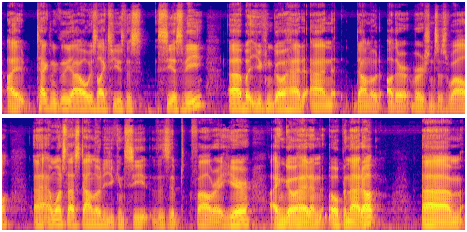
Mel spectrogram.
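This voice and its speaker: Smooth-voiced German data scientist. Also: male voice, lowish voice. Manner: relaxed, conversational, frequent "um" and "uh" fillers. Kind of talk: screen-share tutorial walkthrough.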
